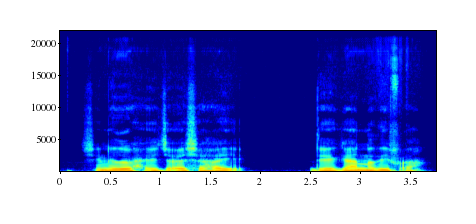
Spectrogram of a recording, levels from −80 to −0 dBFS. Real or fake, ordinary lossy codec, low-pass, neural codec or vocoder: fake; none; none; vocoder, 44.1 kHz, 128 mel bands every 256 samples, BigVGAN v2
